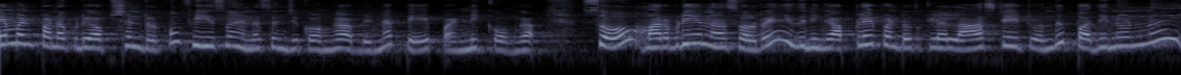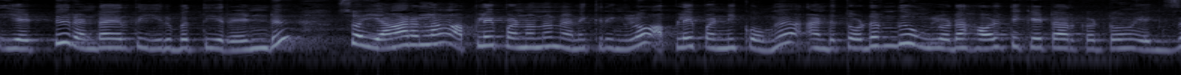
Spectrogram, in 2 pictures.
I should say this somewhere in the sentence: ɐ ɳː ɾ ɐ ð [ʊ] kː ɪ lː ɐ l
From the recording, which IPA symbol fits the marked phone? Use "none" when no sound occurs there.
ɯ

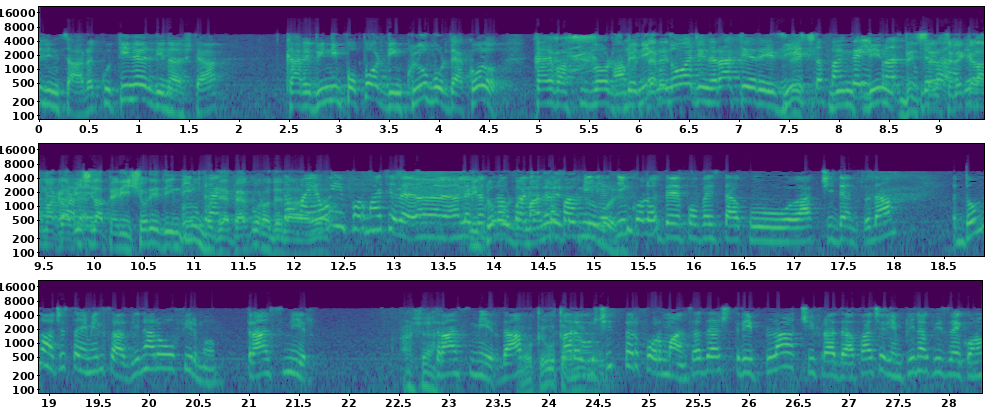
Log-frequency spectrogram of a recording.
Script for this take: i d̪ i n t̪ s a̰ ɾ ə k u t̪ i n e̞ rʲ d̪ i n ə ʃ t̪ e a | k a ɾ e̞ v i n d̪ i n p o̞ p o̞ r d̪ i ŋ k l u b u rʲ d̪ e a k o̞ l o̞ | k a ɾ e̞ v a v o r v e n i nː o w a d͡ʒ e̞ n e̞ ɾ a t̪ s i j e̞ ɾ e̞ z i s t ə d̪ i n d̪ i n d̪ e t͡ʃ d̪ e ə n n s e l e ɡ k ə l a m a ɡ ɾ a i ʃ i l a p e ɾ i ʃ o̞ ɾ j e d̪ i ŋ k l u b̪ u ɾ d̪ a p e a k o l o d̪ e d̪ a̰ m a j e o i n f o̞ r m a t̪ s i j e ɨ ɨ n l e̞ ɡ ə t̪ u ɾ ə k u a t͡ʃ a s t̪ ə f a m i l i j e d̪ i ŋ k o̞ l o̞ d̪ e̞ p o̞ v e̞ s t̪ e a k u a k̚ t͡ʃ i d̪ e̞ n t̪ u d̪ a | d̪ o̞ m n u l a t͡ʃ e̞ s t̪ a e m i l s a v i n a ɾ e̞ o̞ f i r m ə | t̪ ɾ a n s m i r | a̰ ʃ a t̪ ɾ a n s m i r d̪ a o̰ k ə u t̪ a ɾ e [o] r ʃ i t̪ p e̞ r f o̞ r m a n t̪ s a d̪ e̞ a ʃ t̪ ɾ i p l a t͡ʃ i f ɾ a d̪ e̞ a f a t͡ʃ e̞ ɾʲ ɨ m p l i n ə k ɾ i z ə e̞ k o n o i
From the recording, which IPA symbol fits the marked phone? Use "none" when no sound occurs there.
u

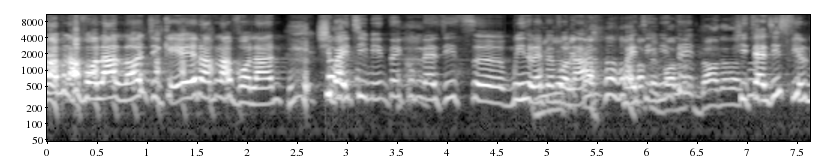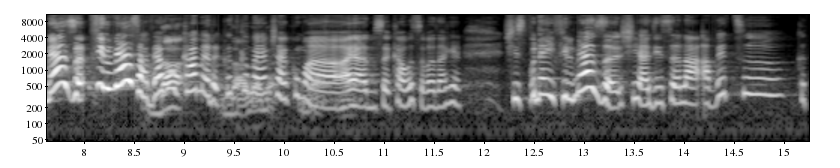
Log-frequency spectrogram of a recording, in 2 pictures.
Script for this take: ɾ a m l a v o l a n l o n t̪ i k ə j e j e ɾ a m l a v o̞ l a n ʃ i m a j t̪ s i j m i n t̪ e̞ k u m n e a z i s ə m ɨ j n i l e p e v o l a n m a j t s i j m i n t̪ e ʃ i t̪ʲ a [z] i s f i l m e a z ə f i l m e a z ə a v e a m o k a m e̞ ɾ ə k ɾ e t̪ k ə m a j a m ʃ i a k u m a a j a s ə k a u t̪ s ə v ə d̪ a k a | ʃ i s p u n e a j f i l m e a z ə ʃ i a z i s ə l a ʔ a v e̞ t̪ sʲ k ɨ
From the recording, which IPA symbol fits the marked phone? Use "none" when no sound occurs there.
z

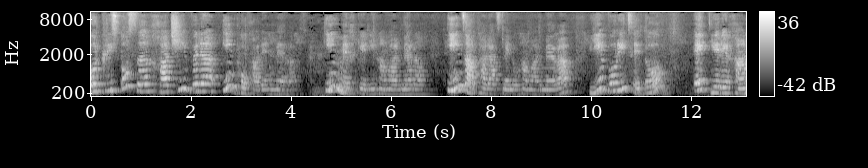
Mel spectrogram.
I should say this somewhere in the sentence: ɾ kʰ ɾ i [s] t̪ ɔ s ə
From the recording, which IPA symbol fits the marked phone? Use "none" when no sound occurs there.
s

